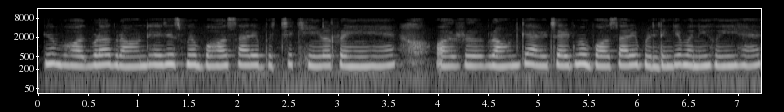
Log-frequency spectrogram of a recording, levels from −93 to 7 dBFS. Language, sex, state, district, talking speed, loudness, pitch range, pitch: Hindi, female, Andhra Pradesh, Anantapur, 200 wpm, -32 LUFS, 260-280 Hz, 265 Hz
